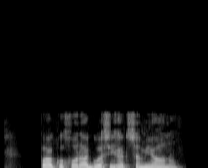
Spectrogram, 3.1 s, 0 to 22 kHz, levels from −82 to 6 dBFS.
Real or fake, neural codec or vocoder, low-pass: fake; codec, 16 kHz, 4 kbps, FunCodec, trained on Chinese and English, 50 frames a second; 7.2 kHz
